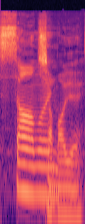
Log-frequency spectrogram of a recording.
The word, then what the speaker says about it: sommelier: Best sommelier. Is that how you say it? Sommelier. – Yes, actually, that's what it is.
